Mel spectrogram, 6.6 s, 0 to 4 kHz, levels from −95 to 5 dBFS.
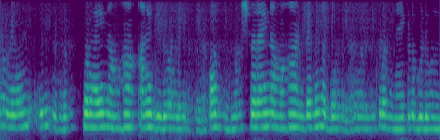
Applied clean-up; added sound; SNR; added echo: neural mask model DeepFilterNet 3.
